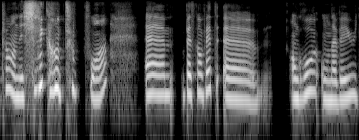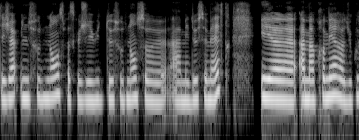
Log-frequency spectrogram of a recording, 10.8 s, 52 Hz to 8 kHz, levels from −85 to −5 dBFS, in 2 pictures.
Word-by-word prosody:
peu 335 - -4
un 270 -6 +2
échec 315 +10 +6
en 330 +2 +7
tout 300 +3 -3
point. 240 +7 -1 0.6
Hem, 265 0 +2 0.2
parce 270 -2 +3
qu'en 280 0 0
fait, 305 +3 -2
heu, 220 -3 +1 0.4
en 235 - +1
gros 280 +6 0
on 225 -1 -2
avait 220 +1 +1
eu 260 +1 -3
déjà 230 +1 -2
1 230 0 -2
soutenance, 230 +3 -3
parce 230 -3 -8
que 215 - -7
j'ai 215 0 -4
eu 215 +1 -4
2 220 +1 -6
soutenances, 225 +1 -5
heu, 210 -1 -4
à 210 - -6
mes 210 0 -3
2 220 +2 -4
semestres. 235 - -3 0.4
Et, 235 -1 +5
heu, 220 -1 +4
à 230 - +1
ma 215 -1 +1
1re, 240 +1 +1
heu, 220 - -1
du 210 - -6
coup 240 +3 -8
230 Hz, 210 wpm, -21 LUFS, 220-260 Hz, 0.6 s, en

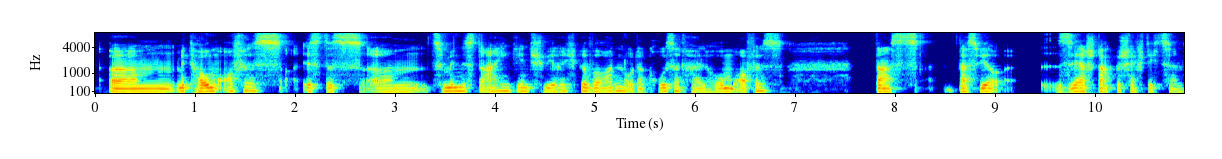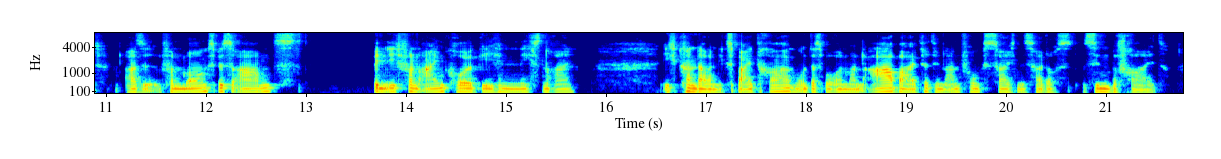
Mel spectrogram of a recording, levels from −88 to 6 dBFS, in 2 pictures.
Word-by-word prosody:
Ähm, 105 0 +5
mit 120 0 +1
Homeoffice 130 +4 +4 0.2
ist 120 -1 -2
es, 120 +1 +1
ähm, 115 -1 -2
zumindest 125 0 +2
dahingehend 125 -1 -1
schwierig 120 +1 -3
geworden 125 +1 +1
oder 105 -3 -3
großer 125 +2 -2
Teil 110 -4 -5
Homeoffice, 115 +5 -1 0.9
dass 110 -2 +2 0.2
dass - - -1
wir, 115 -1 +3 0.4
äh, - - -15
sehr 115 +2 +2
stark 115 0 +1
beschäftigt 115 0 -5
sind, 100 +3 -9
also, - - -1
von 105 -1 -1
morgens 110 +4 +1
bis 120 0 +1
abends 115 +1 -3 0.6
bin 115 -2 +6
ich 115 +1 0
von 120 -3 +1
einem 110 +3 +1
Call 110 -2 +2
gehe 110 -1 -1
ich 100 - -7
in 110 -1 -1
den 100 - -1
nächsten 105 +1 -4
rein. 100 +1 -7 0.8
Ich - - -6
kann 115 -2 +4
daran 100 -2 +4
nichts 90 - -6
beitragen 115 -1 0
und 105 - -2
das, 110 - -3
woran 95 -1 -1
man 95 0 -2
arbeitet, 115 +1 +2
in 100 - -2
Anführungszeichen, 105 0 -4
ist - - -8
halt - - -3
auch - - -5
si - - -8
sinnbefreit, 95 -6 -2
115 Hz, 150 wpm, -26 LUFS, 105-120 Hz, 0.9 s, bin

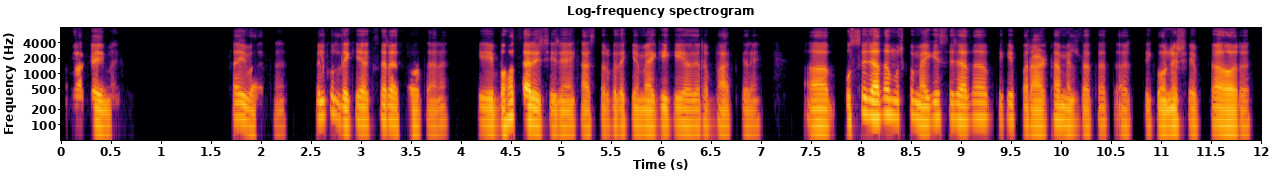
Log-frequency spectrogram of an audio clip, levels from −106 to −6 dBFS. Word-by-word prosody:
वाकई 110 -5 +1
में। 90 -1 -8 1.2
सही 135 -2 +3
बात 95 -5 -4
है। 90 - -12 0.3
बिल्कुल, 145 +2 -1
देखिए 110 +1 +2
अक्सर 115 +3 -1
ऐसा 100 -2 -2
होता 95 0 -4
है - - -6
ना 110 - -9
कि 110 -1 -4
बहुत 140 +8 +2
सारी 110 -3 +9
चीज़ें 95 0 -4
हैं 95 - -2
खास 95 +1 -4
तौर 105 - -6
पे 105 - -5
देखिए 100 +1 -4
मैगी 100 +2 0
की 105 +1 -2
अगर 100 0 -2
आप 100 - -6
बात 95 -1 -4
करें 95 0 -8 0.5
अ, 100 0 +4 0.2
उससे 120 +9 0
ज़्यादा 155 +2 +8
मुझको 145 0 -3
मैगी 125 +2 +2
से 135 -1 -5
ज़्यादा 130 +2 +2
देखिए 130 -1 -7
पराठा 100 +2 0
मिलता 100 -3 -2
था 110 - -10
अ, 100 -3 -9 0.2
तिकोने 100 +1 +1
शेप 105 -1 -6
का 110 -2 +4
और 95 -1 +3
105 Hz, 215 wpm, -26 LUFS, 100-120 Hz, 1.2 s, सारी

